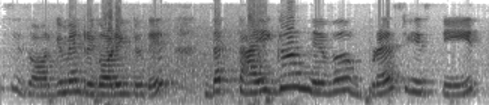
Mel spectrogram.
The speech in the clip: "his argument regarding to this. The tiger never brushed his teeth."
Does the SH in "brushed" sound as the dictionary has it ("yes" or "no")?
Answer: no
